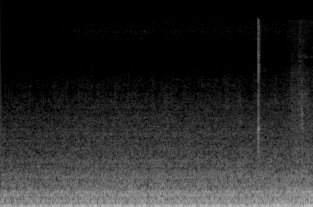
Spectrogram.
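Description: A Kenworth truck's diesel engine idles steadily during a manual DPF regeneration, a constant low rumble held at even loudness, with one brief sharp tick near the end.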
